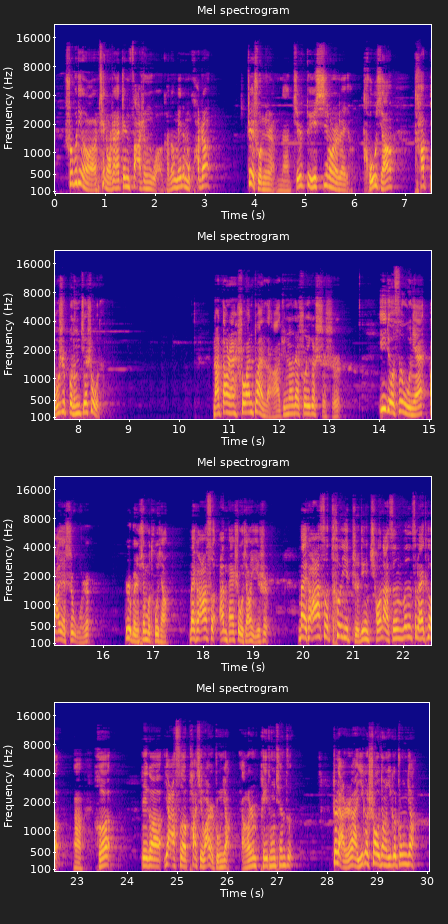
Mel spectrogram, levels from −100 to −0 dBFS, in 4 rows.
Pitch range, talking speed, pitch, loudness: 175-230 Hz, 265 characters per minute, 205 Hz, -17 LUFS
